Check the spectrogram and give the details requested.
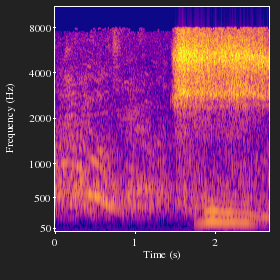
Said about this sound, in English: Now your breathing changing. Because the Holy Ghost says so. I say your breathing changing. You were short-winded, but now you can hold it a long time because something happening in here.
